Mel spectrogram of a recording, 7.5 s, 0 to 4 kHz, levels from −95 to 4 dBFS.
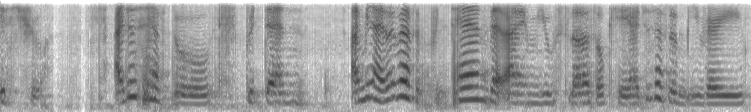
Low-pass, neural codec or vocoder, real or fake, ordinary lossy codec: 3.6 kHz; vocoder, 22.05 kHz, 80 mel bands, Vocos; fake; none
